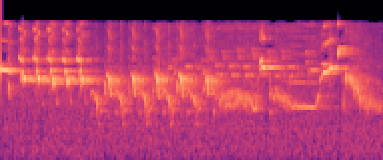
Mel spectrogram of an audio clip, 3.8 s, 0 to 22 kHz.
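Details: Canary singing pure song, 2016: a series of quick dropping chirps over a thin whistle, followed by slow sliding notes and a rising sweep.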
